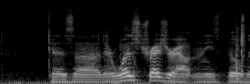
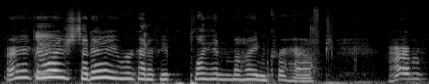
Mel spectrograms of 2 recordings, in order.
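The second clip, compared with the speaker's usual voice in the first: put-on old man voice; 8 semitones higher than usual. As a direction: play a forgetful grandpa opening a stream. Pretends to be eighty.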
